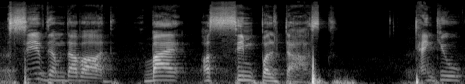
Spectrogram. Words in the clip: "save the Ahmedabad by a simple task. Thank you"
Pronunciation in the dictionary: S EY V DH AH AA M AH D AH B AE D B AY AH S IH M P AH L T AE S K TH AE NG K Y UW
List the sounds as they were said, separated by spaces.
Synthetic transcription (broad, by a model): S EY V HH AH M D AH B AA D B AY AH S IH M P AH L T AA S K T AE NG K Y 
